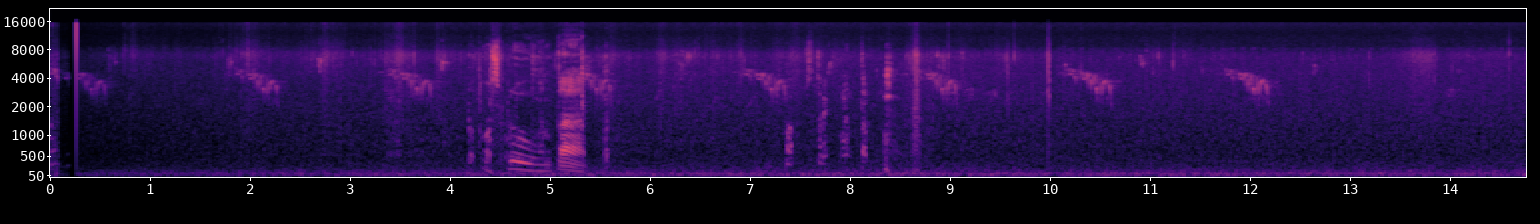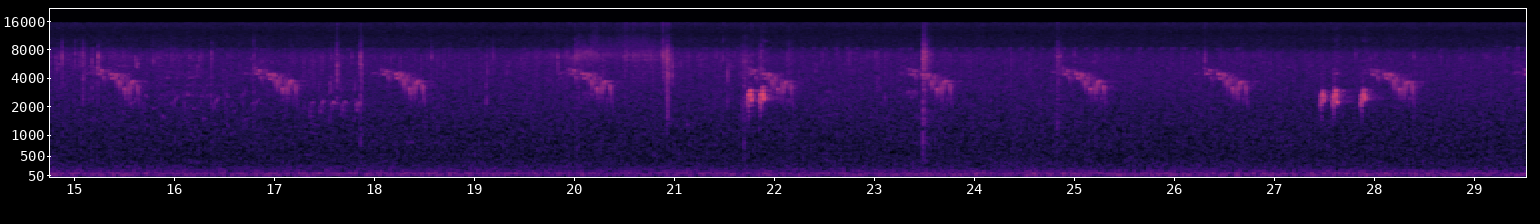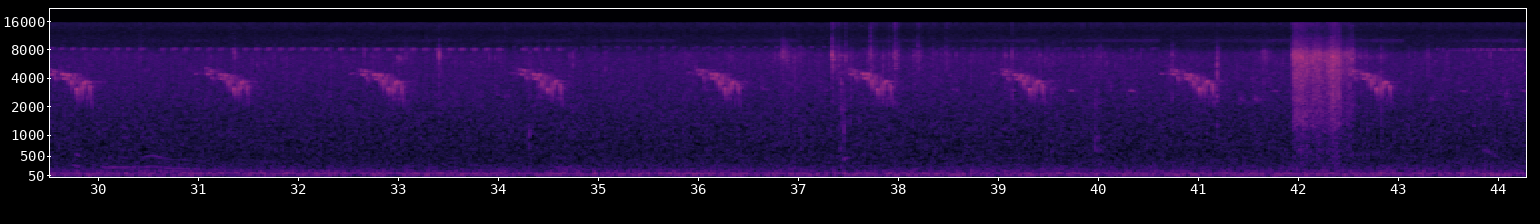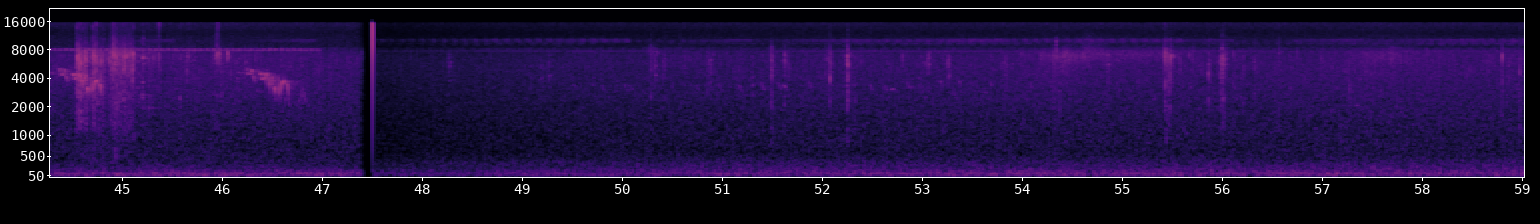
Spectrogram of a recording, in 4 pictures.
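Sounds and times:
steady low rumble: 0.0s - 59.0s
bird chirping: 1.7s - 11.1s, 21.6s - 22.2s, 27.4s - 28.5s, 29.4s - 34.8s.

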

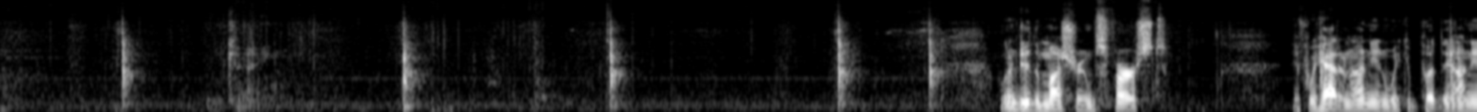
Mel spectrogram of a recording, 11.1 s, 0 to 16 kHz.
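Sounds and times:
knife chopping on plastic board: 0.8s - 1.1s, 3.0s - 3.3s, 4.0s - 4.8s, 6.2s - 7.1s.

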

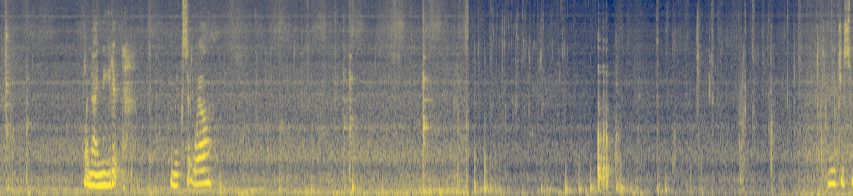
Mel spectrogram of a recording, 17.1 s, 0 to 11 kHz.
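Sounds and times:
wooden sticks clicking on metal bowl: 8.4s - 8.7s.

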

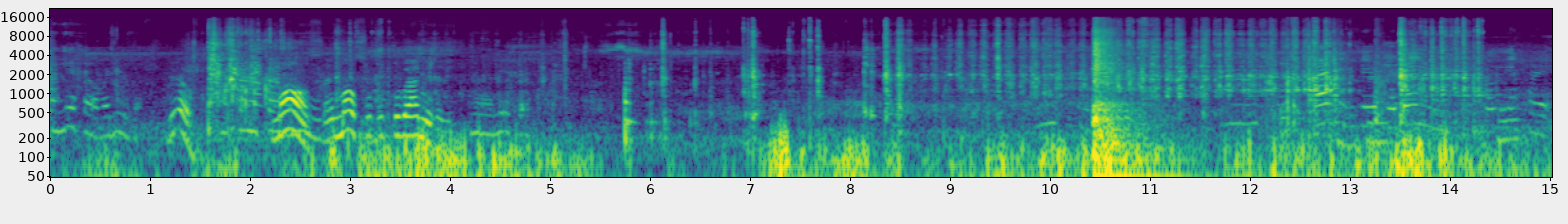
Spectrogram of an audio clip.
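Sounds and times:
metal spatula scraping iron pan: 8.1s - 14.4s.

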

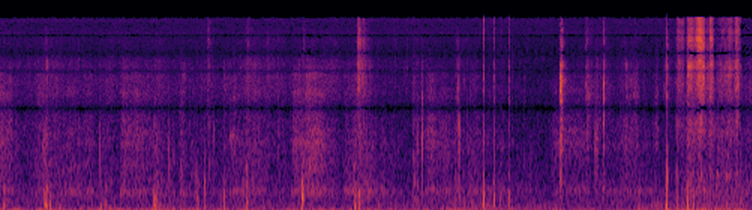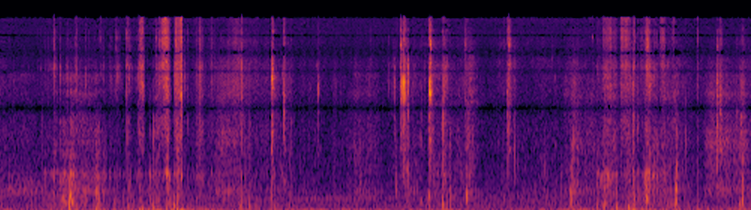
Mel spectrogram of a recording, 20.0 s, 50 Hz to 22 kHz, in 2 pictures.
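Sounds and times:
footsteps crunching on a trail: 0.0s - 20.0s.

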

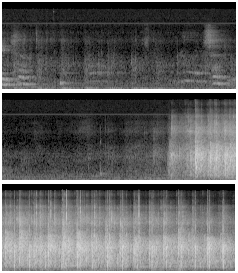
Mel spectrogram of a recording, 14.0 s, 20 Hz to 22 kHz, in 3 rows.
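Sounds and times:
audience applauding: 8.0s - 14.0s.

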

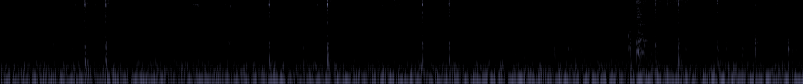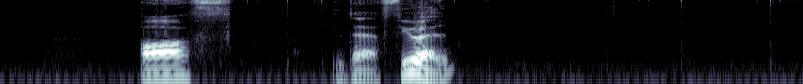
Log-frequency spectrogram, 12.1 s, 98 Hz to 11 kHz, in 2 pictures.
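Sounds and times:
steady low hum: 0.0s - 12.0s
stylus writing on tablet screen: 1.4s - 4.3s, 4.9s - 6.0s, 8.2s - 12.0s.

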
